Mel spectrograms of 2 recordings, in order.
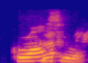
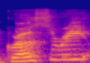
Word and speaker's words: grocery: Grocery. Is fine. Grocery or grocery, doesn't matter which. Okay. You can either make Grocery. the SH sound or you can just say grocery.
